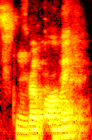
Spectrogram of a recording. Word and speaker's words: Snoqualmie: The whole area of, and I'm going to butcher these names. I think it's like Snoqualmie. How do you say it? Snoqualmie?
